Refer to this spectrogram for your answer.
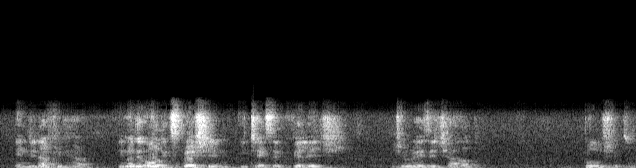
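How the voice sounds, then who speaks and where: At a moderate pace, a man with a medium pitch speaks with long, frequent pauses, with audible room echo and noticeable background noise. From Zimbabwe. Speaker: comedian. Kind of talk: stand-up. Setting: stage with audience. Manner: animated.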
